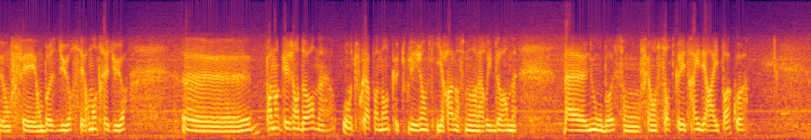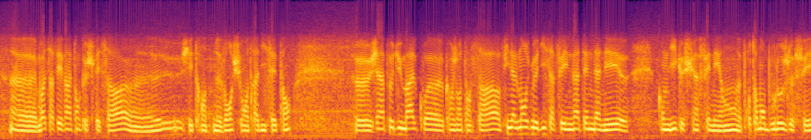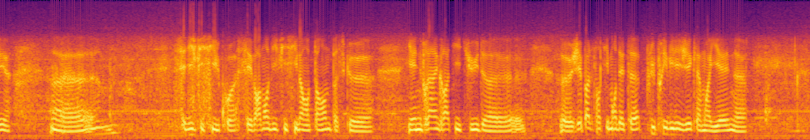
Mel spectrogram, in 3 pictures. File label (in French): Temoignage d un greviste SNCF, repondeur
